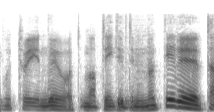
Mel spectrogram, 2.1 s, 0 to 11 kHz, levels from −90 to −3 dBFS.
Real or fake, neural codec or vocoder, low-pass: fake; codec, 16 kHz, 0.5 kbps, X-Codec, HuBERT features, trained on general audio; 7.2 kHz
